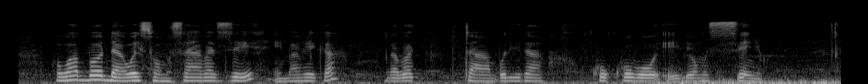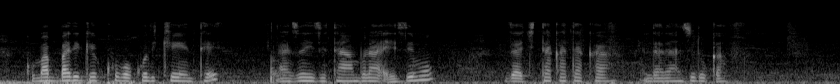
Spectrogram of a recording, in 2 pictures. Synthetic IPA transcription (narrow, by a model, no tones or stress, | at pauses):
o̞wabːo̞daweːso̞ːmusaːβaze̞ːmaβeɡaŋɡaβa | taːmbuɾiɾakukːuβo̞e̞̰ɾjo̞ːmusseɲo | kumabːaliɡe̞kʰːuβo̞kulikʰe̞ːnte̞ | azoizitaːmbulaʔezimu | zaci̥takatakʰaendalaːnziluɡafu̥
